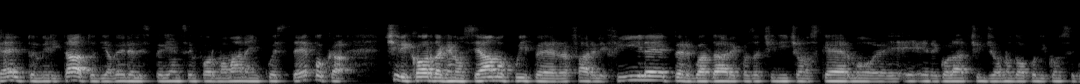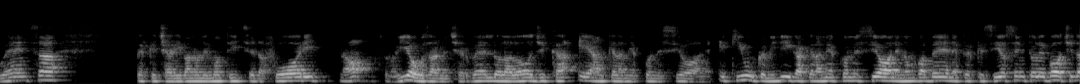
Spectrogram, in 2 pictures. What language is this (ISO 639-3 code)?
ita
